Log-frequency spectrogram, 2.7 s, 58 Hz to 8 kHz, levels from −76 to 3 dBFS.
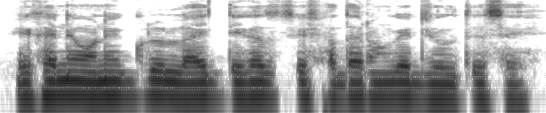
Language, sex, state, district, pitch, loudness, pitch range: Bengali, male, West Bengal, Alipurduar, 110 Hz, -15 LUFS, 110-115 Hz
